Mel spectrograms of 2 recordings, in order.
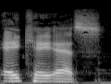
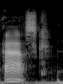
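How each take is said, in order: First: The word ends with a 'ks' sound. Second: The word ends with an 'sk' sound. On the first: This is the older way of saying it. "It used to be AKS" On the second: This is the current way of saying it. "But now it's ask"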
